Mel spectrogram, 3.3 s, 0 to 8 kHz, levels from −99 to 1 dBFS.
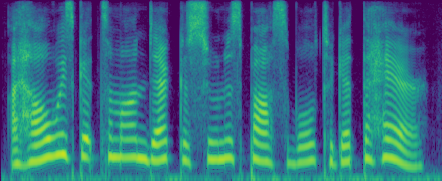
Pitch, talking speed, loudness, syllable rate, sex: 235 Hz, 255 wpm, -17 LUFS, 5.5 syllables/s, female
